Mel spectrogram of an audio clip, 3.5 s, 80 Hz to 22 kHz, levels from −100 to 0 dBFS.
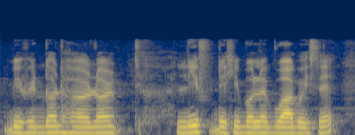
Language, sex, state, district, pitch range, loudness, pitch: Assamese, male, Assam, Kamrup Metropolitan, 130-140 Hz, -18 LUFS, 135 Hz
